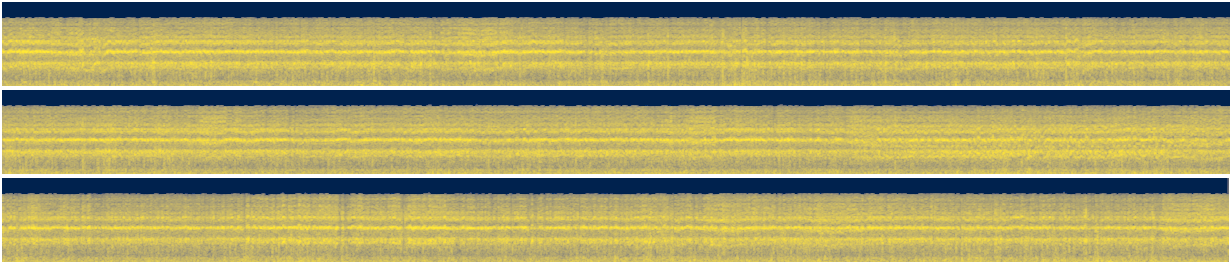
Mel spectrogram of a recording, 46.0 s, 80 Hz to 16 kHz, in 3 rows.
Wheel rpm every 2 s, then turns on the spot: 230, 230, 230, 220, 230, 230, 230, 240, 230, 230, 230, 230, 220, 200, 200, 220, 240, 230, 230, 230, 230, 230, 230.
none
